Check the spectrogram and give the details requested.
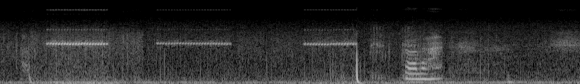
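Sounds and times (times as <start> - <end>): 
cricket trills: 0.4 - 2.4, 3.0 - 3.9
speech: 4.1 - 4.6.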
